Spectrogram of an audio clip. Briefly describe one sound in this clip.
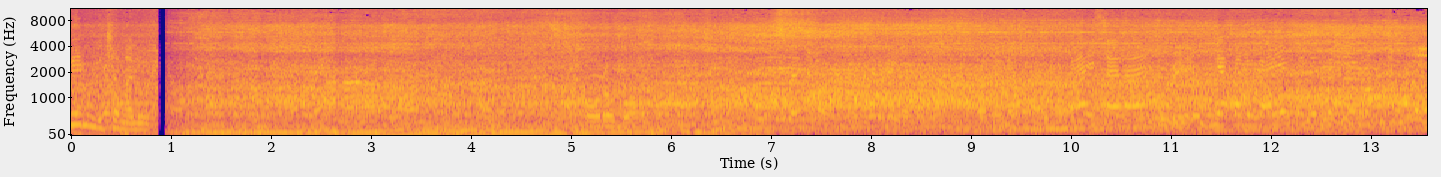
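Steam hisses steadily from cooking pots.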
